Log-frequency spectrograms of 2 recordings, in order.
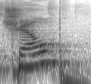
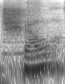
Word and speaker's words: Kjell: My name is Chell, spelled K-J-E-L-L, pronounced Chell.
